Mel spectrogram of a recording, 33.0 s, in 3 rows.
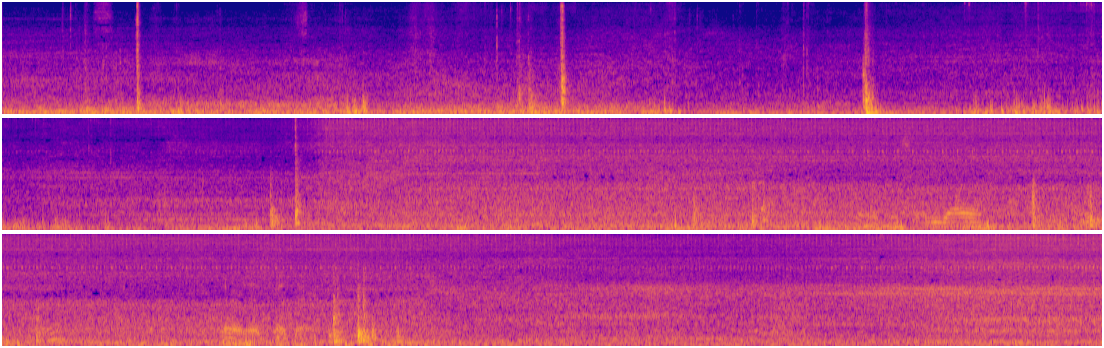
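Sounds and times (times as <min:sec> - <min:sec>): car engine idling: 0:00.0 - 0:33.0
car door shutting: 0:04.9 - 0:05.9, 0:08.5 - 0:09.0, 0:13.5 - 0:14.2, 0:25.0 - 0:26.3
hood latch clack: 0:25.2 - 0:26.2.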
